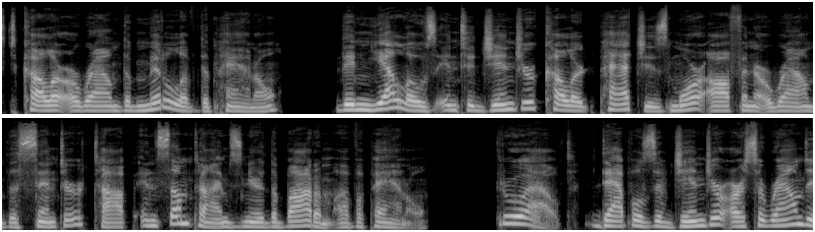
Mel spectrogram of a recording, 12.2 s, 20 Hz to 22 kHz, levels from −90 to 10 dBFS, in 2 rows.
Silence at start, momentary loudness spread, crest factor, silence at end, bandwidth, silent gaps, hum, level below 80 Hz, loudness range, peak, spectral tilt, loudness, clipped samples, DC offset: 0.05 s; 9 LU; 16 dB; 0 s; 18.5 kHz; 2.10-2.47 s, 9.32-9.59 s; none; -64 dBFS; 3 LU; -8 dBFS; -4.5 dB/octave; -23 LUFS; under 0.1%; under 0.1%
